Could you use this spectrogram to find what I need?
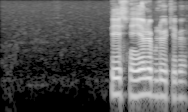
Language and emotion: Russian, neutral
